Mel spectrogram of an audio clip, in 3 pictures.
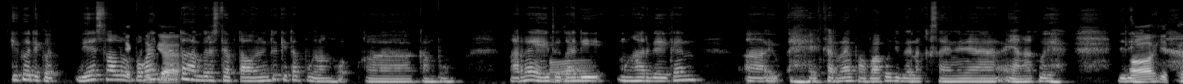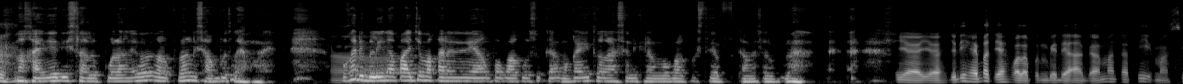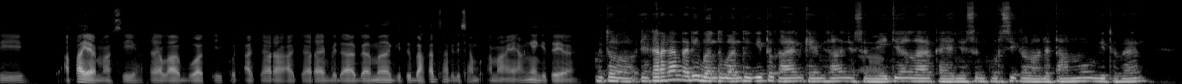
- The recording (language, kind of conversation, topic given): Indonesian, podcast, Bagaimana makanan rumahan membentuk identitas budayamu?
- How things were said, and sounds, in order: static; mechanical hum; chuckle; laughing while speaking: "gitu"; other background noise; unintelligible speech; laughing while speaking: "pulang"; chuckle; distorted speech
